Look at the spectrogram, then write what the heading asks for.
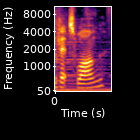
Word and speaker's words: Vitzwong: Music by Kevin Vitzwong rhymes with hit song.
